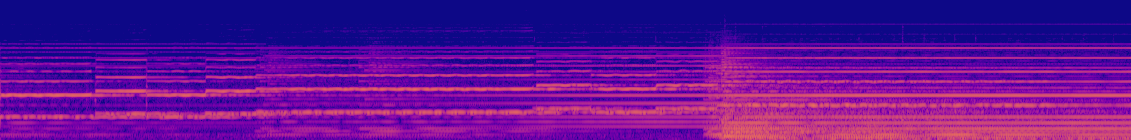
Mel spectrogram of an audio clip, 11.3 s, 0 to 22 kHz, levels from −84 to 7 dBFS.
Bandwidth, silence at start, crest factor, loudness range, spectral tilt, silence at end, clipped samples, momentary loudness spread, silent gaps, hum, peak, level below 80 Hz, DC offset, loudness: 18.5 kHz; 0 s; 16 dB; 4 LU; -5.5 dB/octave; 0 s; under 0.1%; 5 LU; none; none; -14 dBFS; -46 dBFS; under 0.1%; -29 LUFS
